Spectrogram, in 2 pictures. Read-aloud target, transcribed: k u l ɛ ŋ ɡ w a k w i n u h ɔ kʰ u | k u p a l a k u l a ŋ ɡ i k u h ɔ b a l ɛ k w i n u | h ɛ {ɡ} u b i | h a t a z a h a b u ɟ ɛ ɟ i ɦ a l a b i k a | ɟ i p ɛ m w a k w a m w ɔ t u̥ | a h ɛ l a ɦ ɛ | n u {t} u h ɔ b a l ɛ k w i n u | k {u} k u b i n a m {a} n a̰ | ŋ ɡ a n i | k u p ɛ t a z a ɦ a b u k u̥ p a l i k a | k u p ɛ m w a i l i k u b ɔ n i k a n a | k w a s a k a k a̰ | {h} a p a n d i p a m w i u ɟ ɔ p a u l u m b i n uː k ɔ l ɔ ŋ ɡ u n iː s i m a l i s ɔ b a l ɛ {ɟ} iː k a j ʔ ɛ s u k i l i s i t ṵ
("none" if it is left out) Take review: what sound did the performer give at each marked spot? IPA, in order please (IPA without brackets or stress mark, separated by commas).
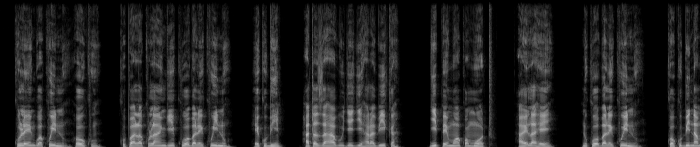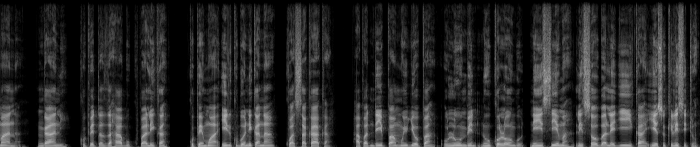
k, k, ɔ, a, h, ɟ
